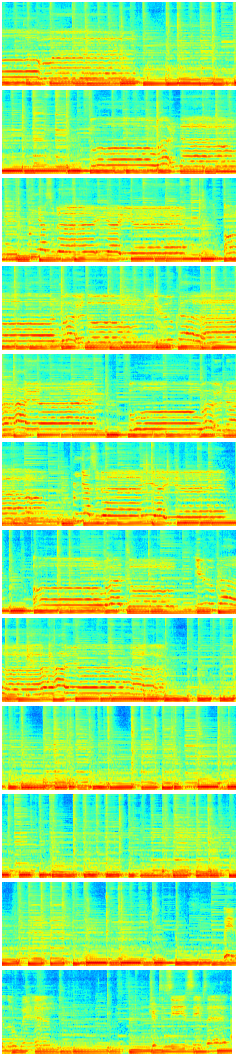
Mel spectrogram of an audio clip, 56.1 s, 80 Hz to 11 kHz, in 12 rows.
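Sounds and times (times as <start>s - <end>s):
young man singing: 0.0s - 4.0s, 5.9s - 37.8s, 49.6s - 56.0s
electric bass guitar: 0.0s - 56.0s
strummed acoustic guitar: 0.0s - 56.0s.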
